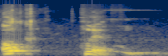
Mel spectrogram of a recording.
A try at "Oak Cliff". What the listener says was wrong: Nobody pronounces the K. No, it's not. It's pronounced O, just like O. You finna look up the spelling and shit. Siri gonna say O, motherfucker.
